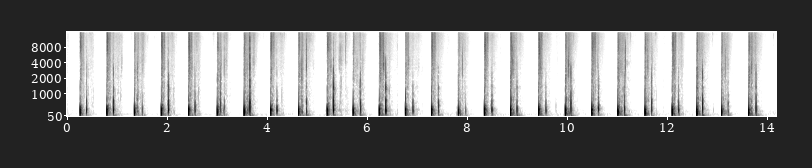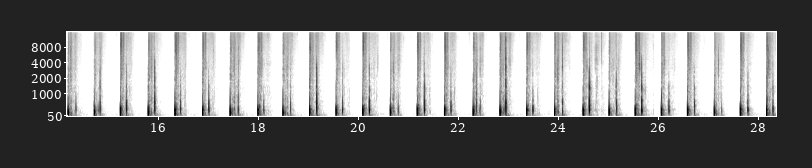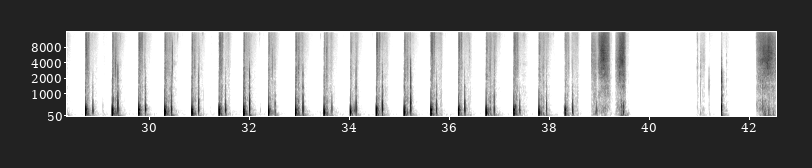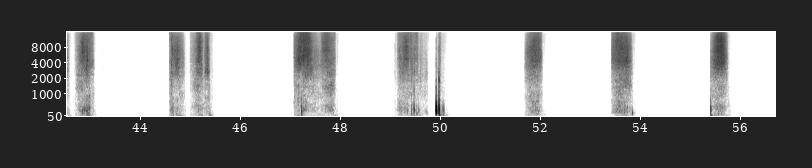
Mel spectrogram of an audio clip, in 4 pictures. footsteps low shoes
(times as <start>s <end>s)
0.2s 38.6s, 49.4s 50.1s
